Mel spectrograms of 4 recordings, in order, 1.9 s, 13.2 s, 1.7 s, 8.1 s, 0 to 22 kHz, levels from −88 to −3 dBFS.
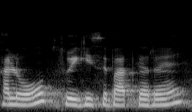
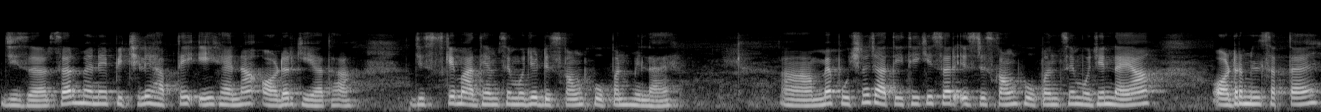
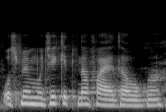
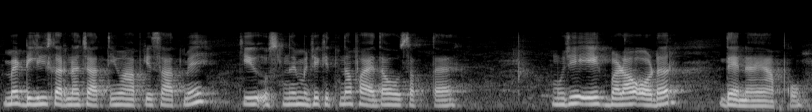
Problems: none marked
